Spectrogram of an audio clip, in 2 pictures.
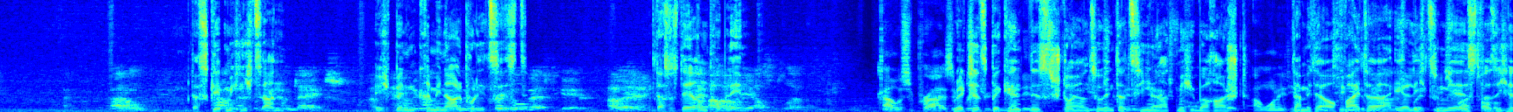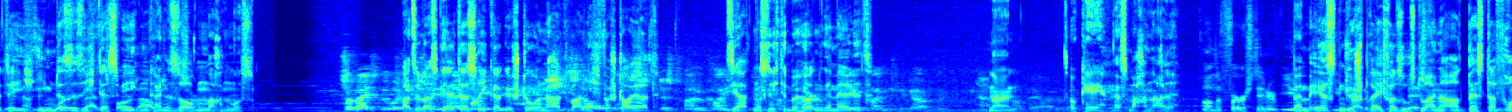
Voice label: German; String of Lies

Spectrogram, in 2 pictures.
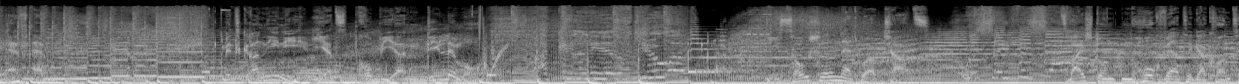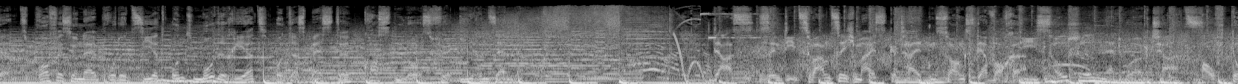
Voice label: Station Voice

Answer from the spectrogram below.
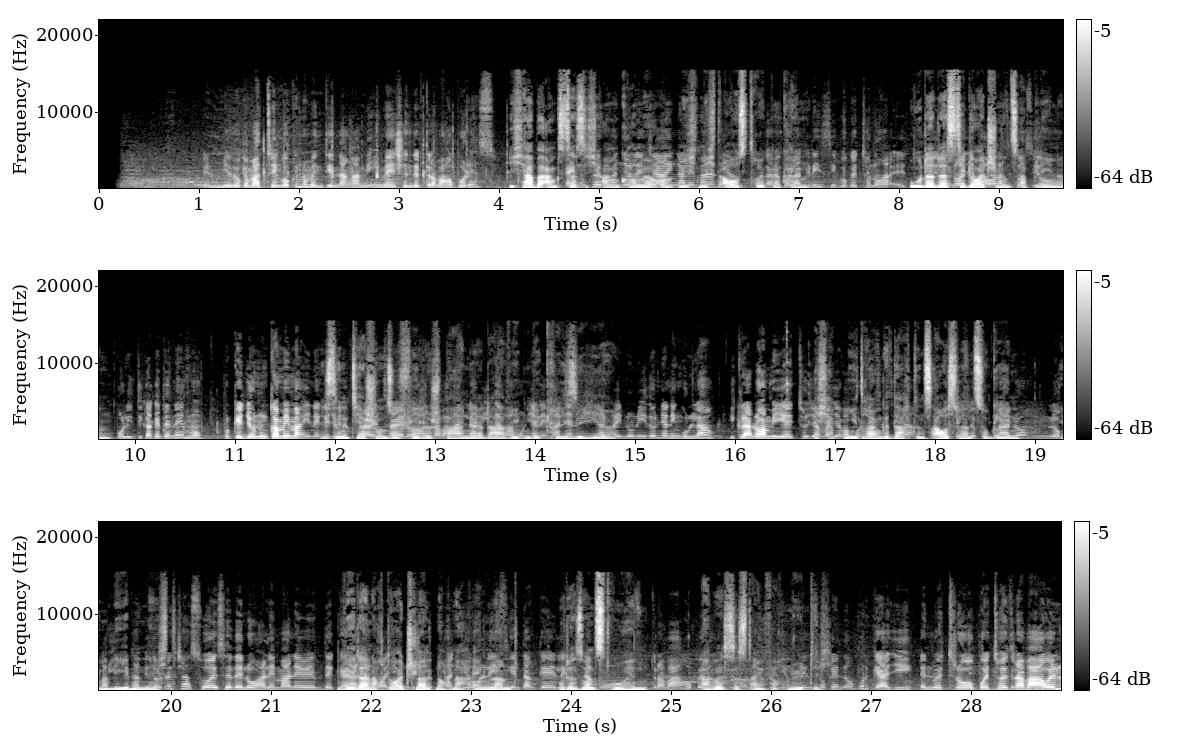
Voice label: Voiceover; SWR Tandem

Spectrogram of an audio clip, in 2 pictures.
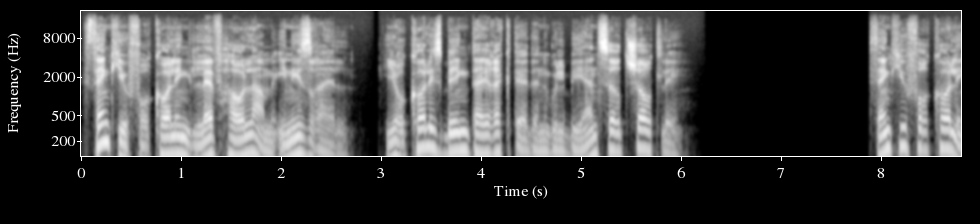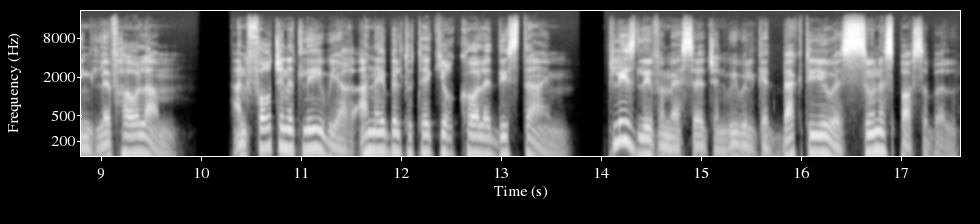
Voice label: ENG IVR

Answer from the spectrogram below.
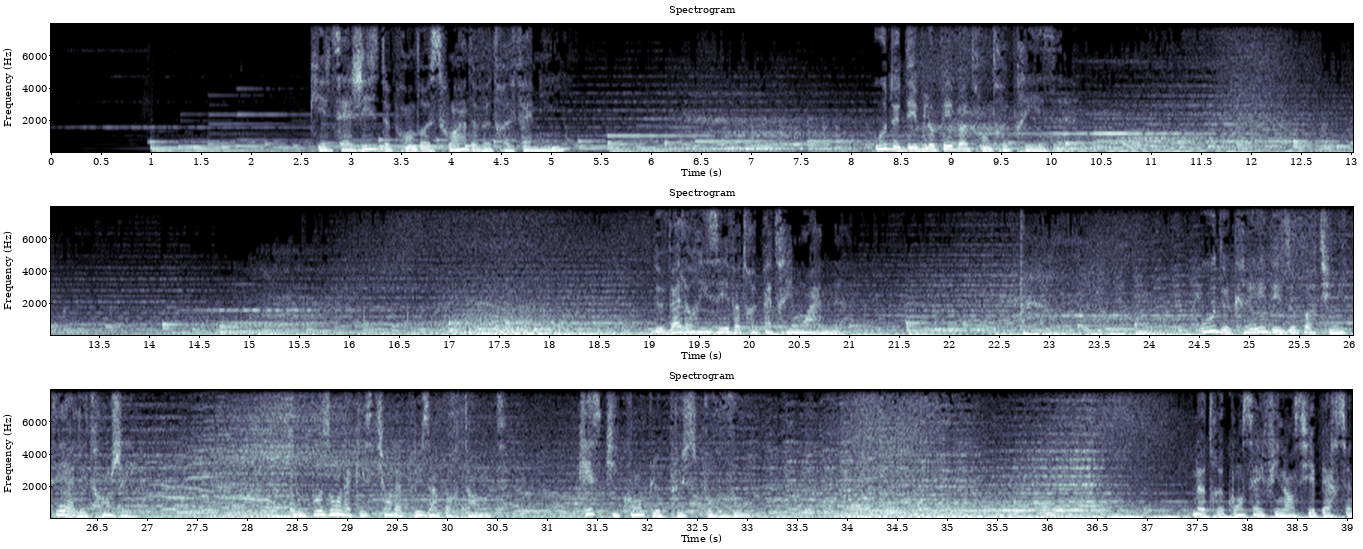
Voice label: french; Julius-Baer

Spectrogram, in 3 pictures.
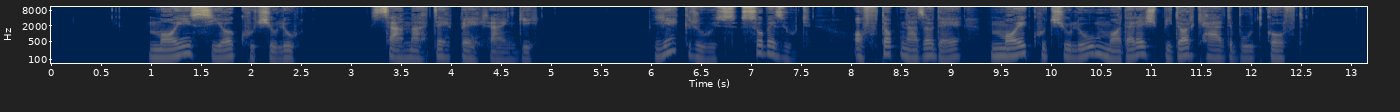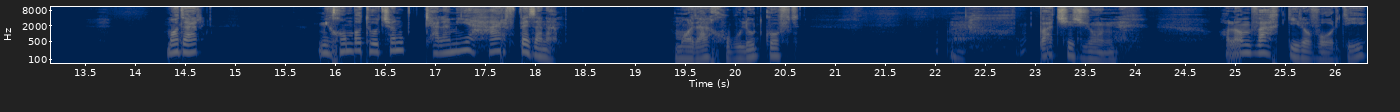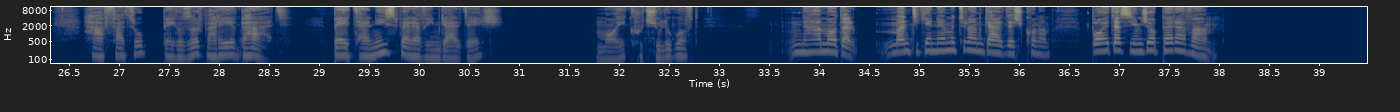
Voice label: Farsi Narration

